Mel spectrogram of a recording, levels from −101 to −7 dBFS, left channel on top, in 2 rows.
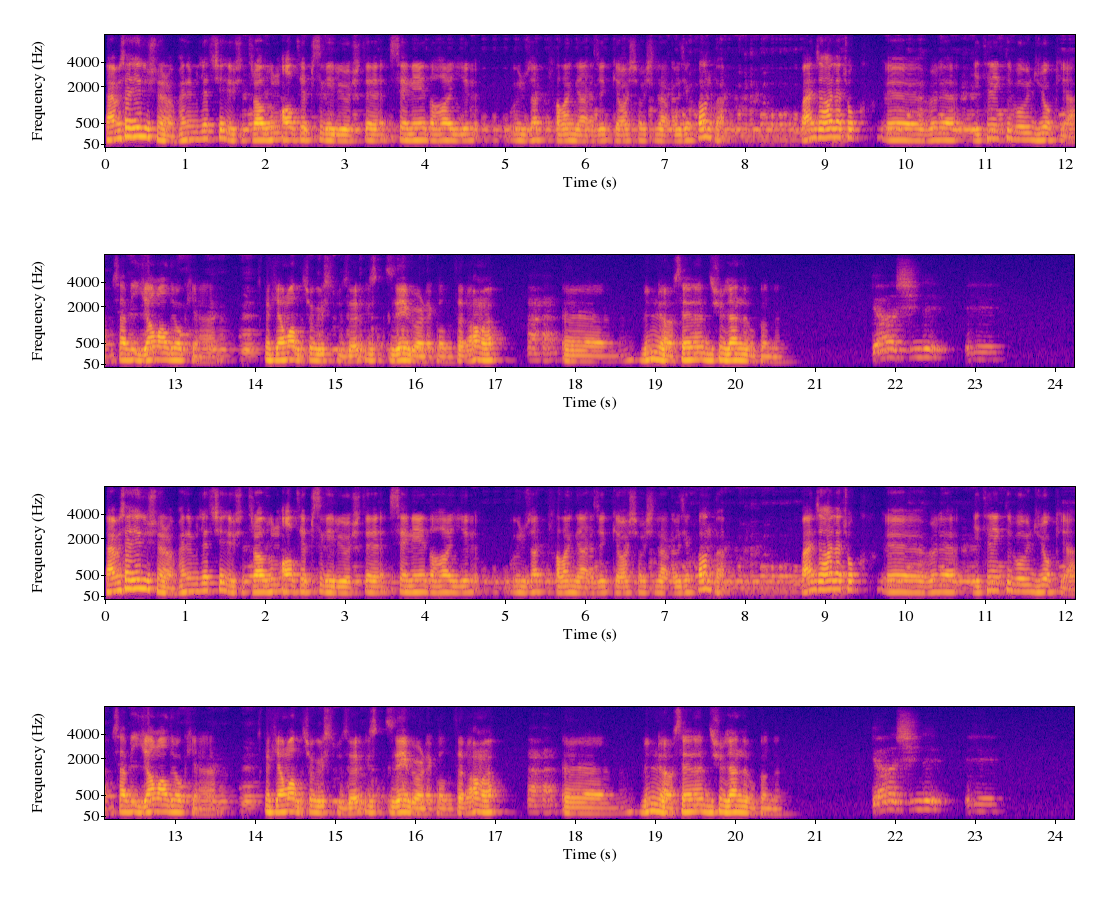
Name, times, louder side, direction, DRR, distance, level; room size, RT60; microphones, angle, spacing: voice 1, 0.0-4.7 5.0-7.7 8.7-13.5 14.1-17.0 17.8-20.6, equal, 15° right, 1.2 m, -27 dB
sound 1, 1.4-9.2 9.7-11.4 11.8-12.1 12.4-12.7 13.0-14.0 14.4-16.2, left 1 dB, 65° left, 4.8 m, -38 dB
voice 2, 17.4-17.8 21.7-22.6 22.9-23.2, equal, 5° left, 4.4 m, -35 dB
12.5 x 10.5 x 5.7 m
head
